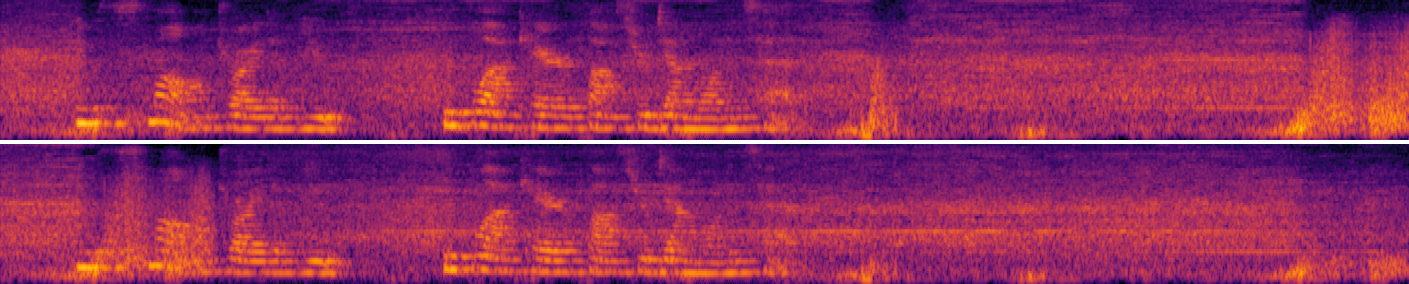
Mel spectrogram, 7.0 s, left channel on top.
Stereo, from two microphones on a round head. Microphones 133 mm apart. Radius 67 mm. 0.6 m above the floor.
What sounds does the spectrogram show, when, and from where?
0.4 s a woman speaking: 55° left (ahead or behind), 2 m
